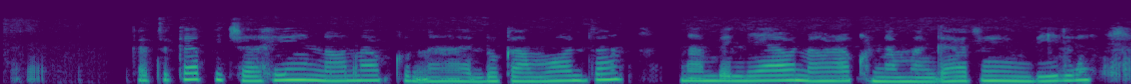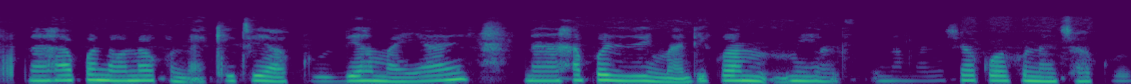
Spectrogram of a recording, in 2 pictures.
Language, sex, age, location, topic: Swahili, female, 50+, Nakuru, finance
